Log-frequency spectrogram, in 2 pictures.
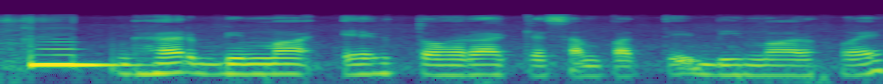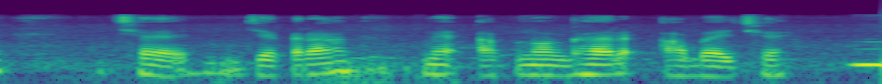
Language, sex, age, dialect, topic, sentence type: Maithili, male, 18-24, Angika, banking, statement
